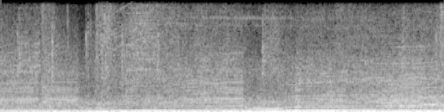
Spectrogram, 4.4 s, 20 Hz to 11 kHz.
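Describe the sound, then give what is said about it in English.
A McLaren F1 race car engine in a racing video game: a loud, continuous high-revving drone with bright harmonic lines that sweep slightly as the revs shift, steady throughout without pauses. “I forgot what I'm even driving in this race. Oh, that's a McLaren F1.”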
